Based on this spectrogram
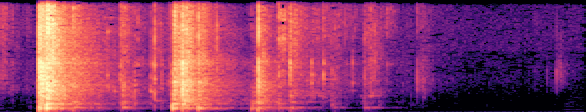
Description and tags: Throwing a piece of wood onto a concrete patio.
